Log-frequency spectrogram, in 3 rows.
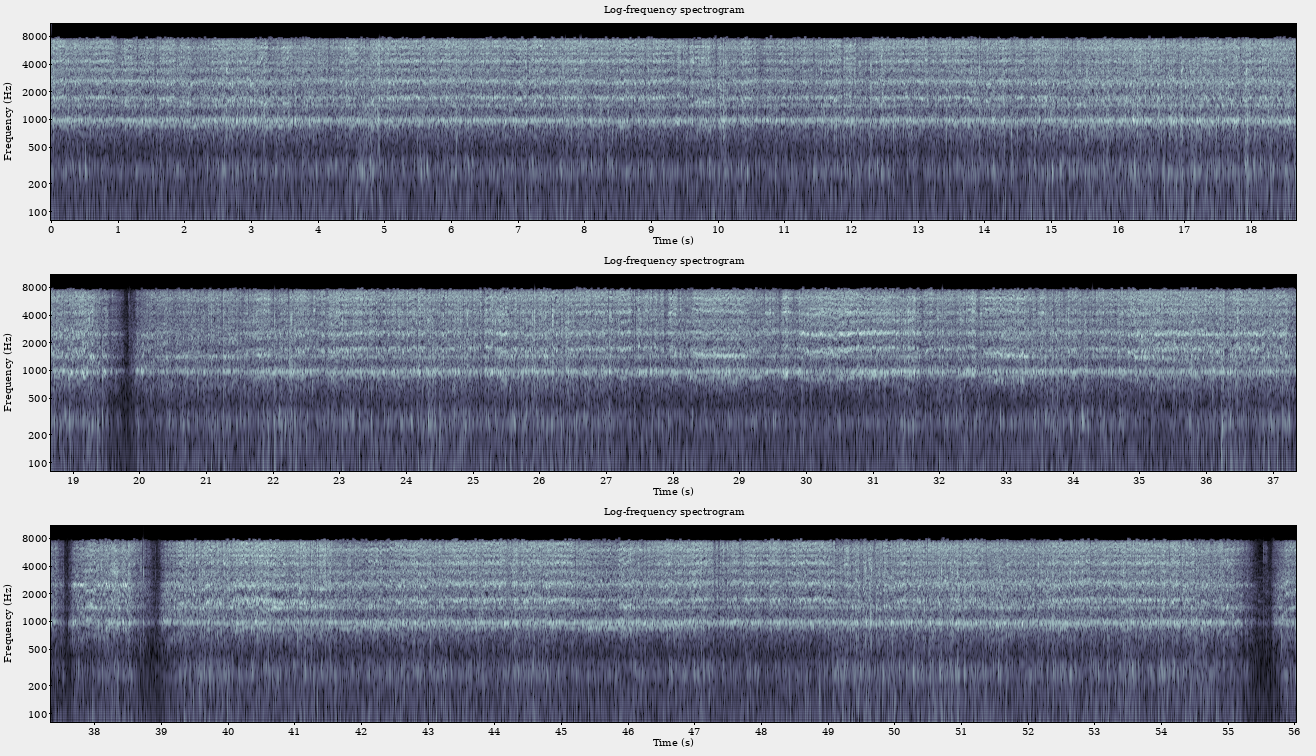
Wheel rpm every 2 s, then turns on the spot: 230, 220, 230, 230, 230, 230, 230, 230, 230, 180, 150, 220, 230, 220, 220, 220, 220, 220, 160, 110, 200, 230, 230, 220, 230, 220, 230, 170.
36-38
